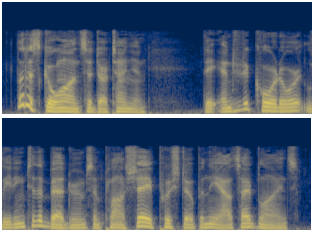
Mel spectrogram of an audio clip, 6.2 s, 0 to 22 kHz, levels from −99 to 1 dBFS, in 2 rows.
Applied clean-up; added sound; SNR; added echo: none; none; none; none.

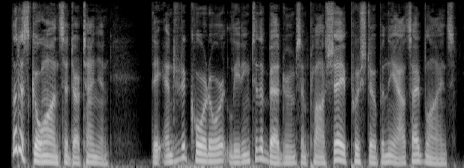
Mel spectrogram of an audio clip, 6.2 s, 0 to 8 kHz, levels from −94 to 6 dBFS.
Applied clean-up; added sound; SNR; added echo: neural mask model DeepFilterNet 3.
